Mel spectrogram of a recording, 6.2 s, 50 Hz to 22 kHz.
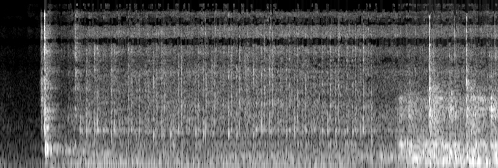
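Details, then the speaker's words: Atlas 7B metal shaper, after oiling and freeing a stuck ram by hand: motor starts and settles into a steady mechanical churn with even ticking about four per second; runs smoothly, though the table bounces, worse with longer ram stroke. "there she is, running nice and good."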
